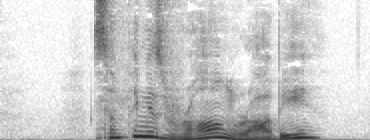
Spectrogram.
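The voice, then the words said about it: Put-on girl voice. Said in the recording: “That's my girl voice.”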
